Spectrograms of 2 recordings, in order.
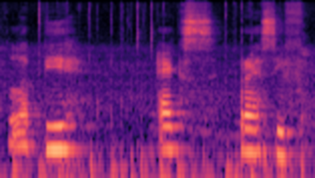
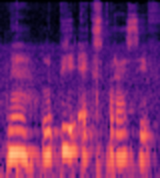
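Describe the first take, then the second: First: "Lebih" set apart, then "ekspresif" drawn out slow; slow stressed repeat. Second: Said in the usual way. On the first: Shown as a demonstration. Teacher drills the key phrase for her pupils: "Lebih", pause, slow "ekspresif".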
